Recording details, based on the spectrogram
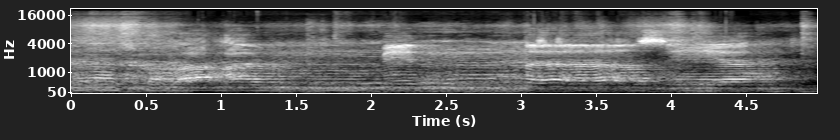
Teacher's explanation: nun itu berubah jadi bunyi mim ketika dia bertemu dengan huruf iklab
